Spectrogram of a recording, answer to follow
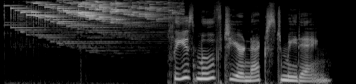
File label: magic chimes please move to your next meeting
